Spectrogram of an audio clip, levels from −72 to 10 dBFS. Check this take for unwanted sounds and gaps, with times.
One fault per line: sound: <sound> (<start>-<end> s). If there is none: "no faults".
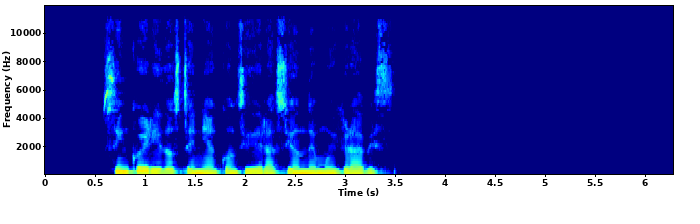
no faults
